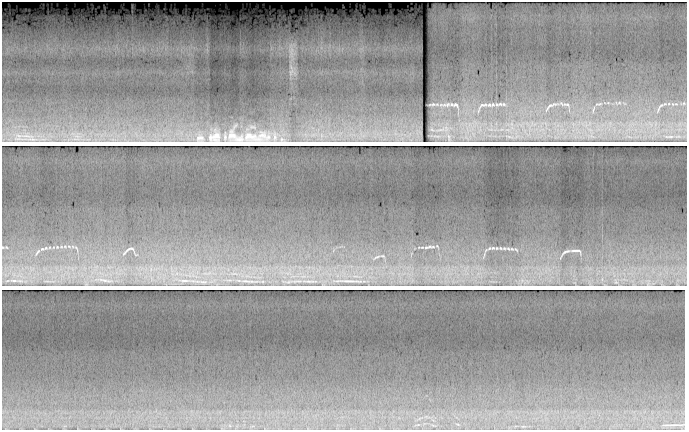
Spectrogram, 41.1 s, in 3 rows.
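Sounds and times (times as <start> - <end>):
steady hiss: 0.0 - 41.0
bird whistling high notes: 8.5 - 10.2, 10.9 - 15.4, 16.1 - 16.5, 20.3 - 22.5, 23.3 - 24.2, 24.8 - 25.4
fainter lower falling bird calls: 8.5 - 16.8, 17.4 - 25.5.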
